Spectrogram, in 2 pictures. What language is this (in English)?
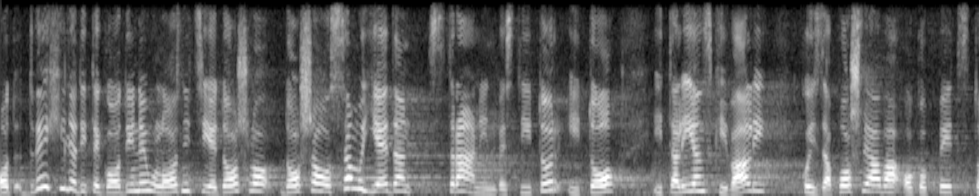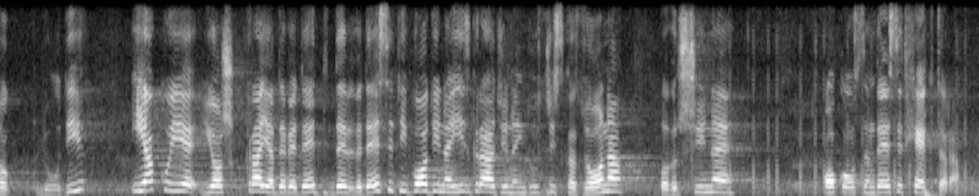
Serbian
